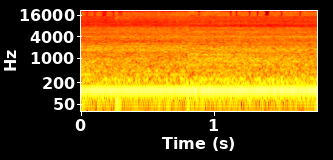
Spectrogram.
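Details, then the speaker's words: Ford Galaxie 500 with original 260 V8 and 2-speed automatic, warmed up a little, carburetor still needing adjustment. Deep, steady low hum with an even beat and no knocks or misses: normal idle. "All right. So we're back. And this is where we're at. The motor is running great."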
